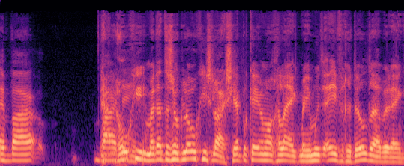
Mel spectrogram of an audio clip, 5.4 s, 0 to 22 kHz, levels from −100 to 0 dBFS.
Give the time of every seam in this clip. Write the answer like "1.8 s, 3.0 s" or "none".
none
